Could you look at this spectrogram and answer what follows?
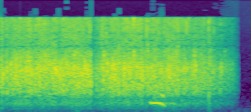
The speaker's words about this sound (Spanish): Si Dios le habló, voy a dar un aplauso al Señor que Él se lo merece. Amén.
